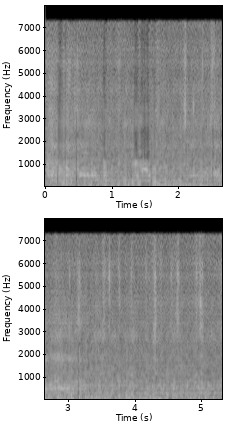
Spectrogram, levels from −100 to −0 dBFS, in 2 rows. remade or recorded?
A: remade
